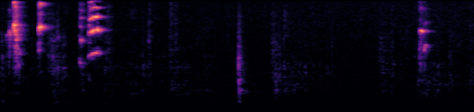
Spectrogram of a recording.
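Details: Rosy-faced lovebird giving four quick, sharp, high chirps within the first second, then a few scattered faint clicks and one more chirp after a long gap; quiet street noise may be in the background.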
